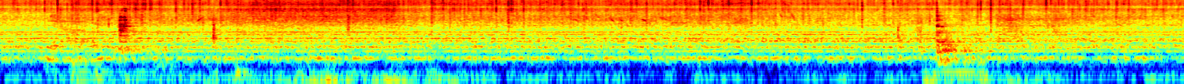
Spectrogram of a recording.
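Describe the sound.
Steady sizzling of food frying outdoors: a dense, even hiss that holds at one level throughout, with a couple of brief sharper pops near the start and near the end.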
